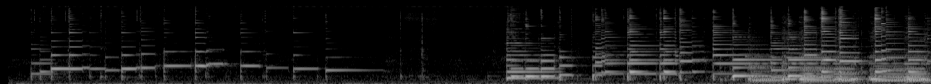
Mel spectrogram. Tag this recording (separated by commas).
Music, Ukulele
